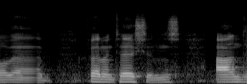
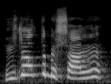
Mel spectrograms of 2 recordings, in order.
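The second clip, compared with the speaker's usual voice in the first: much higher, louder shrill-mother falsetto; Python mum falsetto; 5 dB louder than usual. Retold or imitated. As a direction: squeak it out like the Python mum in drag. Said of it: "I've got to do this for the Messiah".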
